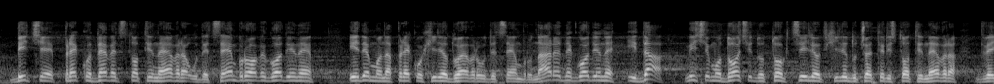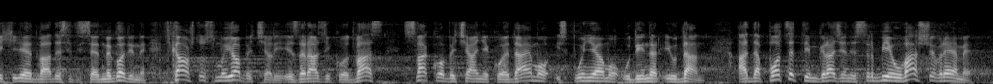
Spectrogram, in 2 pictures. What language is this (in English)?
Serbian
